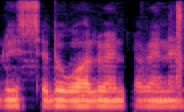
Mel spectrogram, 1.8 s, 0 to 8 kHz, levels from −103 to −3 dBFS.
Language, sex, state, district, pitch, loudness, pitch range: Maithili, male, Bihar, Saharsa, 105 Hz, -28 LUFS, 105-110 Hz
